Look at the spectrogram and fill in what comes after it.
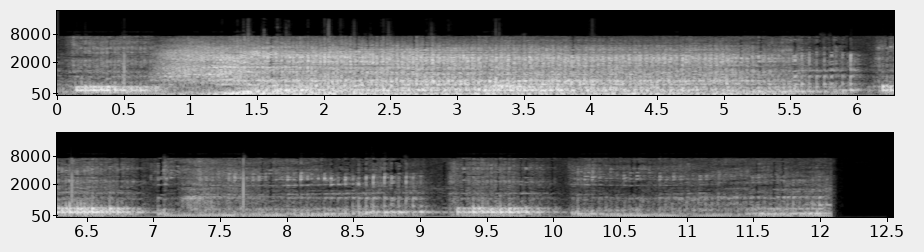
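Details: Lion roaring. A long, raspy, rumbling roar lasts about six seconds. Shorter gravelly bursts follow at intervals, with heavy low-pitched growl throughout.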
